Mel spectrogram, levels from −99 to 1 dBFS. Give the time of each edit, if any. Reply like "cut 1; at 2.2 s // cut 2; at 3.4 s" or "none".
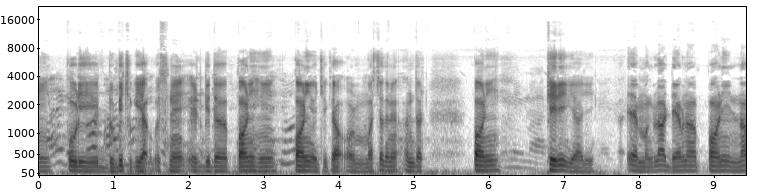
cut 1; at 7.8 s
